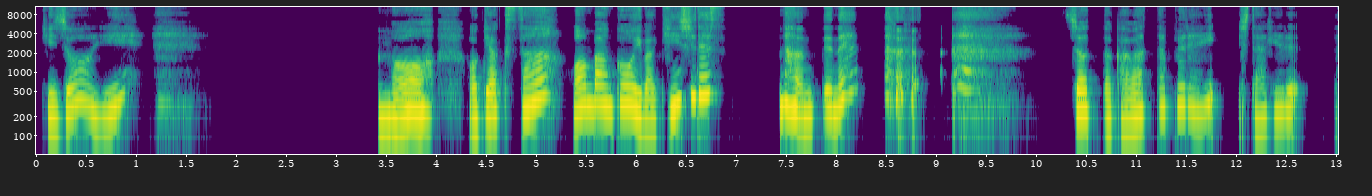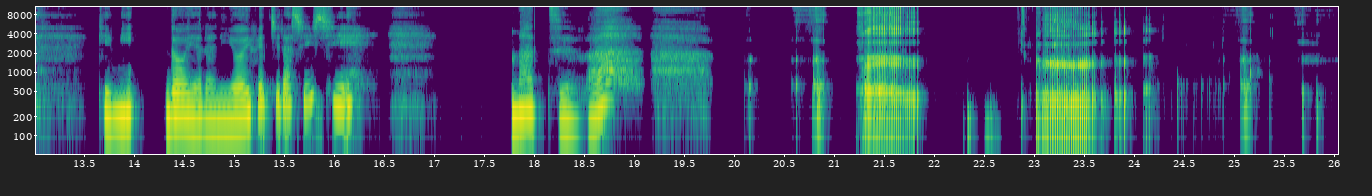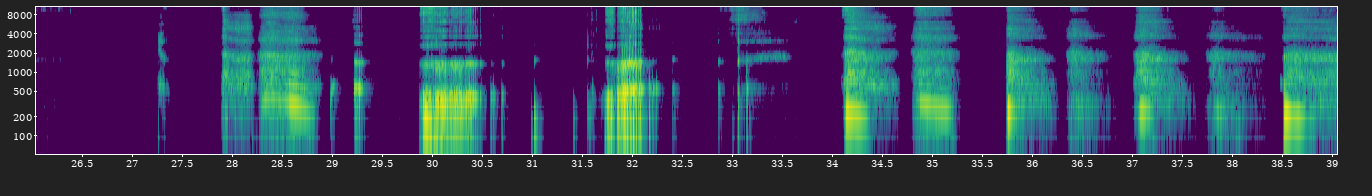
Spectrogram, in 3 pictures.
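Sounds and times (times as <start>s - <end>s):
speech: 0.1s - 1.4s, 3.4s - 9.5s, 10.4s - 16.8s, 17.8s - 19.4s, 20.8s - 21.9s, 31.8s - 32.1s
woman burping: 20.8s - 21.9s, 23.0s - 24.0s, 29.9s - 30.5s.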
